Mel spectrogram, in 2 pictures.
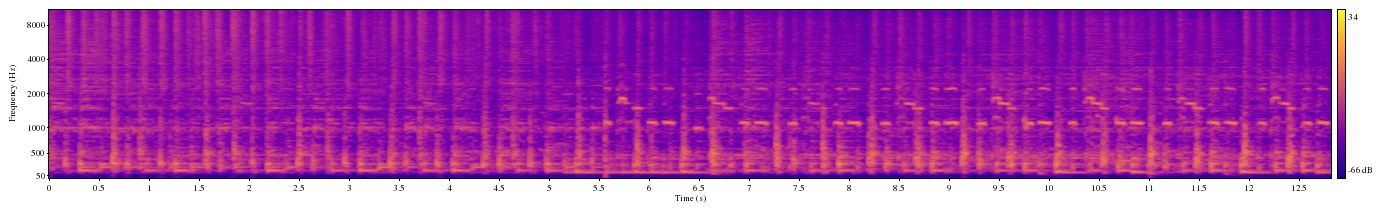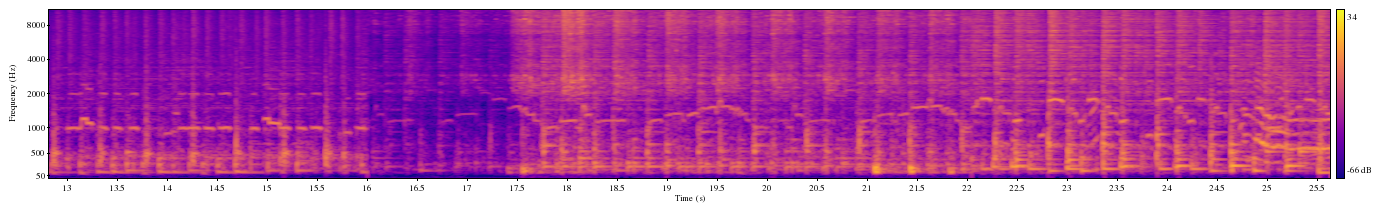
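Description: Traditional Kenyan coastal music: drums beat a steady rhythm under a wooden flute playing a repeated run of short high notes. After a brief drop just past the middle, louder and brighter music with a wavering high melody and rattling percussion takes over.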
